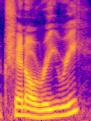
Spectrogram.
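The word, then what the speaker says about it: Chinouriri: so there's an artist her name is Rachel Chino Riri and that last name is spelled c h i n o Ur r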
